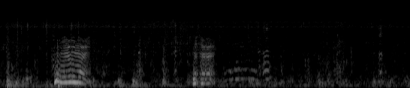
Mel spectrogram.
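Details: Etawah goats kept by a farmer in Bukittinggi, West Sumatra, while a doe gives birth: a lower, quavering bleat stands out over steady background hiss, then a shorter second bleat and faint murmured voices.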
